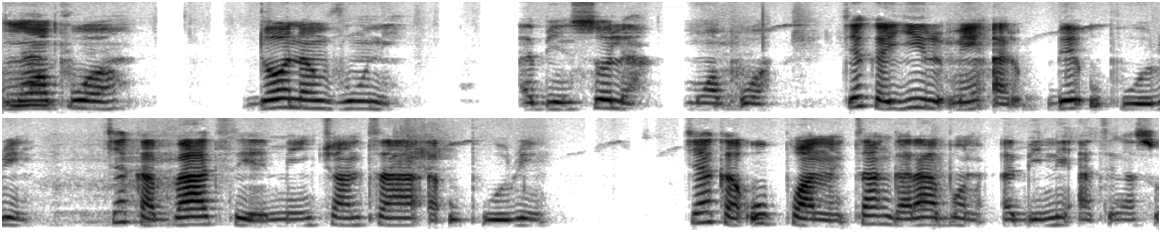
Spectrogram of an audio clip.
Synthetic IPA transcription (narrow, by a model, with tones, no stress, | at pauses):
mʊ̃˦ɔ˦pʰʊ˦ɔ˦ | dɔː˦nã˦m˦vũ˦nɪ̃˨ | a˨bĩ˨nso˦la˨ | mʊ̃˨ɔ˨pʰʊ˦ɔ˦ | t͡ɕʰɛ˦kʰa˨ji˦ɾmɪ̃˨˦na˨ɾɪ˨be˦ʔo˨pʰu˨o˨ɾĩ˦˨n | t͡ɕʰɛ˦kʰa˨baː˦tʰɪ˨ɛ˨mɪ̃˨nt͡ʃᶣã˦ntʰaː˦a˨ʔo˨pʰu˨o˨ɾĩ˦˨n | t͡ɕʰɛ˦ka˨ʔʊ˦pʰɔ˨nɪ̃˨tʰã˦ŋ˦ɡa˨ɾaː˦˨bʊ˦nʊ̃˨a˨bĩ˨nːɪ̃˦ʔa˨tʰɪ˦ŋa˨sʊ˦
